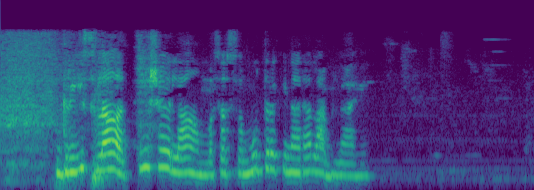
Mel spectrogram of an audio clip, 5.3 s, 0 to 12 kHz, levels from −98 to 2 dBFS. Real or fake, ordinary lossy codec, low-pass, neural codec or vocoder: real; AAC, 48 kbps; 7.2 kHz; none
